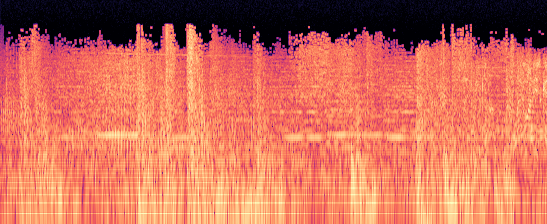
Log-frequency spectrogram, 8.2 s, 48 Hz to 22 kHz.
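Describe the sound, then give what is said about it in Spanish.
Missile explosions roar in a battle scene from the 2009 science-fiction film Avatar. Several loud booming bursts rise out of a continuous rumbling roar, with voices speaking over the din. “El jefe mira horrorizado. Una explosión lo derriba.”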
